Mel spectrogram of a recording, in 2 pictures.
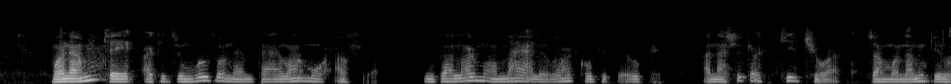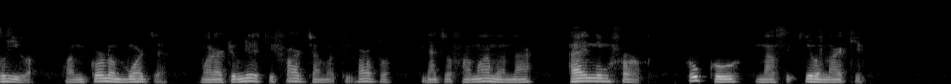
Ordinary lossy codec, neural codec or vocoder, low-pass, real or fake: MP3, 24 kbps; codec, 24 kHz, 0.9 kbps, WavTokenizer, small release; 7.2 kHz; fake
